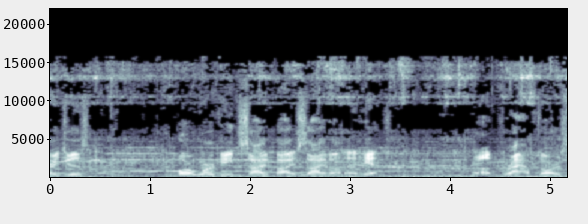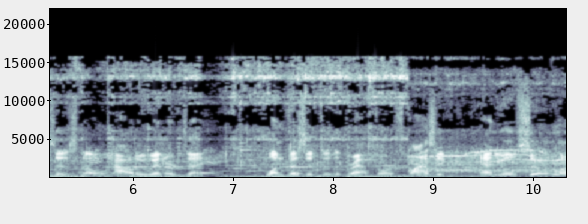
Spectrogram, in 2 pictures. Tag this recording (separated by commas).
Music, Speech, Clip-clop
